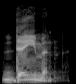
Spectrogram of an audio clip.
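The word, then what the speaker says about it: Dahmen: Yes, it's actually Joel Damon, Pat. We've actually had his caddy on the show, and he's actually told you how to pronounce it, and you continue to mispronounce the man's name. It is Damon. It is pronounced Damon.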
